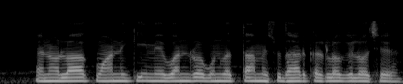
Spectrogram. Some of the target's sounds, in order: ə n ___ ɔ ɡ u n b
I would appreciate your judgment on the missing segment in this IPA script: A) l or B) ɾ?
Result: B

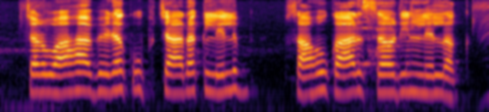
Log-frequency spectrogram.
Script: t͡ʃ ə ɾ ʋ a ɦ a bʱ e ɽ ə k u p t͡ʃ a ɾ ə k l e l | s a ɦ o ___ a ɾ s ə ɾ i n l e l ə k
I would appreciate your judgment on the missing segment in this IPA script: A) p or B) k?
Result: B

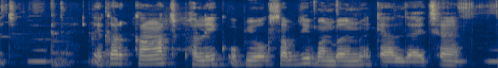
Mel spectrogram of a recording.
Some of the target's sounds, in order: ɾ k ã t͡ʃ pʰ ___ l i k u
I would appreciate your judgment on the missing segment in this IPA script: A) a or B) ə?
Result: B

